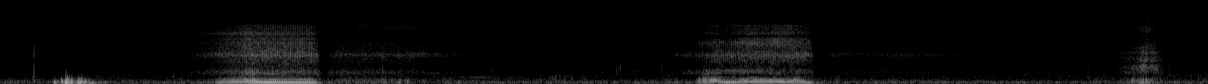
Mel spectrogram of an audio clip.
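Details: American Akita dog snoring in sleep: two loud, deep, rattling snores about five seconds apart, with quiet breathing between.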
